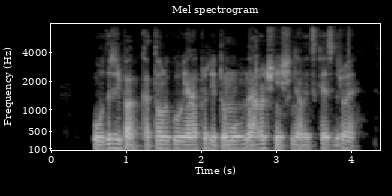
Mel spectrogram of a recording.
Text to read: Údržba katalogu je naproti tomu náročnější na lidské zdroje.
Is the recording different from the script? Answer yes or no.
no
